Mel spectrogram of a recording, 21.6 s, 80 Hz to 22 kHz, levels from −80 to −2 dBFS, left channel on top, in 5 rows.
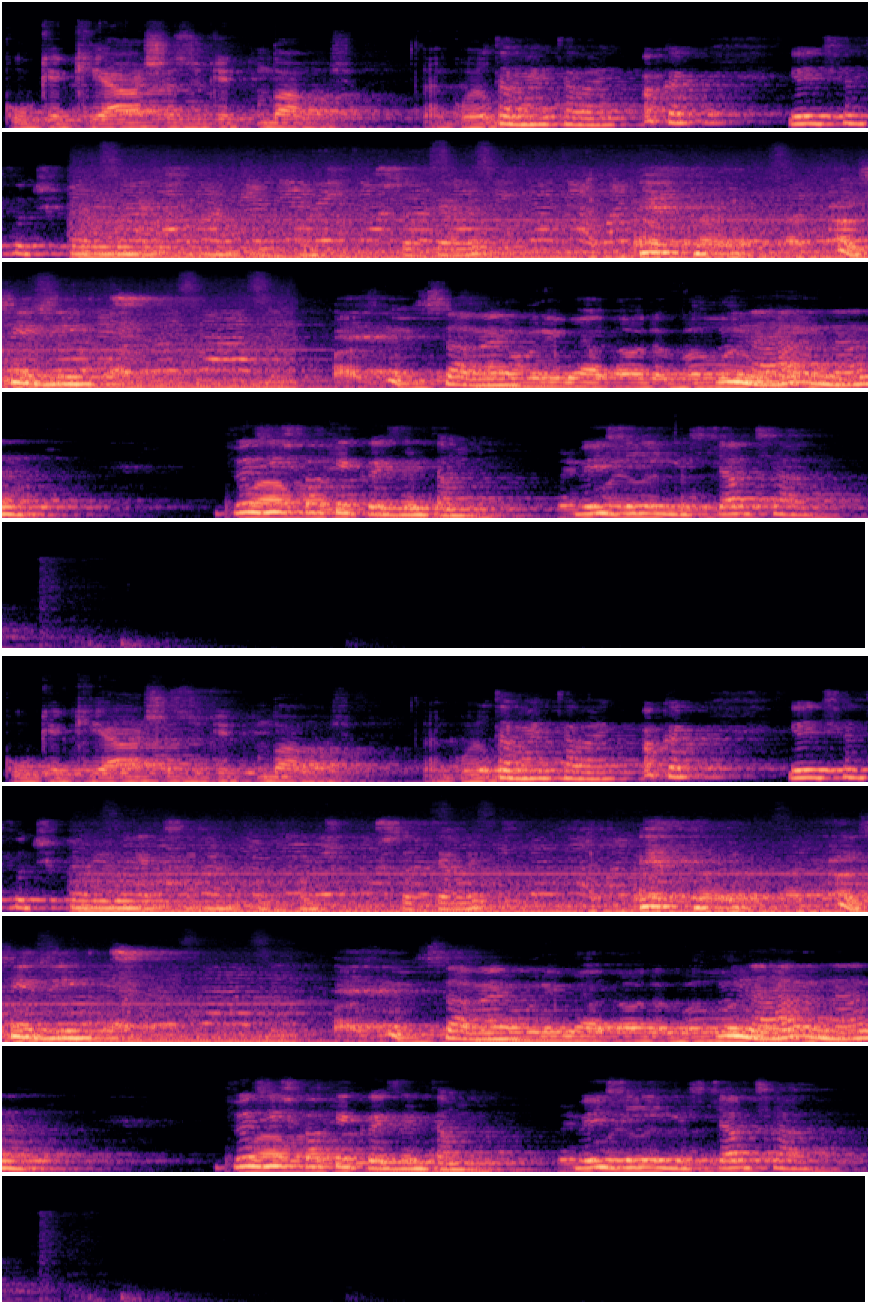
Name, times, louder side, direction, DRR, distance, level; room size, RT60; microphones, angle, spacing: voice 1, 0.0-1.7 2.1-2.5 7.2-8.9 9.2-9.3 10.3-12.8 14.2-14.7 15.0-15.4 15.8-16.7, equal, 30° left, 5 dB, 3.6 m, -25 dB
voice 2, 2.5-3.6 3.9-6.9 7.2-8.1 8.5-9.4 10.0-11.3 12.2-13.2 14.0-15.4 15.8-17.1, equal, 5° right, 1 dB, 1.7 m, -20 dB
sound 1, 4.7-10.1, left 1 dB, 50° left, 2.9 m, -26 dB
27.0 x 26.5 x 8.1 m, 1.3 s
head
